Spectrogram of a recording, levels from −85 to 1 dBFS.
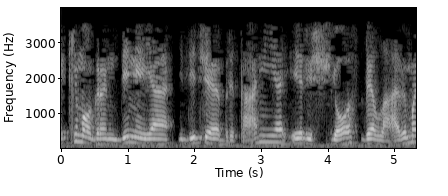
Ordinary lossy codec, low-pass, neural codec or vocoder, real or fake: MP3, 16 kbps; 3.6 kHz; none; real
